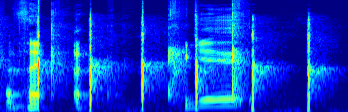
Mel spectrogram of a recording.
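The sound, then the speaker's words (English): A brief, sparse round of applause from two people: a dozen or so sharp, uneven claps, with voices talking and laughing over them. “I'm going to save that round of applause, and every morning when I feel bad about myself, I'll just play it.”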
